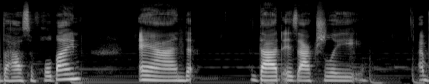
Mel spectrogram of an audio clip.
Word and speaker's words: Holbein: personal preference and those are I guess it's pronounced Holbein okay funny story so I would always frame this at home bane but then I was actually my friend introduced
